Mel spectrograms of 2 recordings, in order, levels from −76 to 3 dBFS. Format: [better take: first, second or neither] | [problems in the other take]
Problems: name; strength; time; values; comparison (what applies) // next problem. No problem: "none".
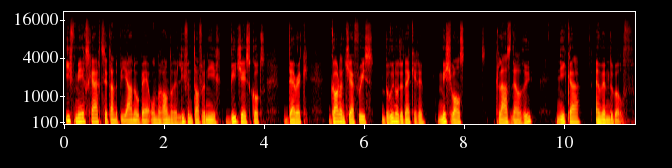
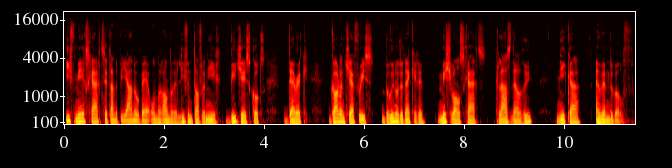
second | audio cutting out; at 8 s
